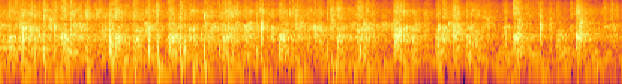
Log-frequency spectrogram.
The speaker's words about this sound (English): The CCB stream team is what they are. Let's give them a huge hand.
